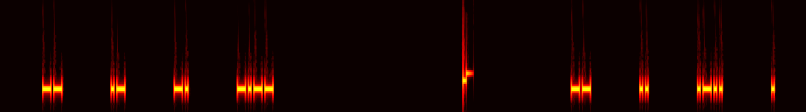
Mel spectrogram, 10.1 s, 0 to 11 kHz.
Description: Morse code, heard as a keyed tone, about 36 wpm, spaced as for 12 wpm, 690 Hz. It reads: MANY MILE
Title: 6x Character Spacing - Top 300 Words - 35wpm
